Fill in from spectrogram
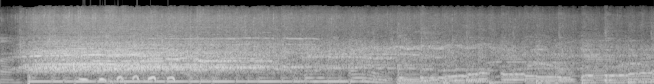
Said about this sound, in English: That's a lot of cheering. That's a lot of cheering.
